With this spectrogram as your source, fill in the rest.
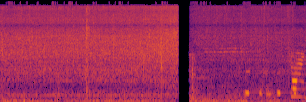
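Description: Potatoes, onions, beans and carrots fry with a black cumin tempering, giving an even, soft hiss. After a short break the sizzle returns quieter, with a few light clinks and brief voice sounds.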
